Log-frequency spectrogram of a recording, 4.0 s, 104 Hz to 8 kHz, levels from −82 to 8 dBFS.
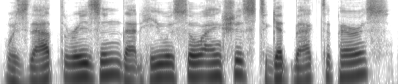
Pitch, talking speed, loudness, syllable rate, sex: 135 Hz, 210 wpm, -16 LUFS, 4.4 syllables/s, male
